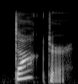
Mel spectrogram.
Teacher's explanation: Teacher ends with a schwa. About begins with a schwa. Doctor ends with a schwa.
